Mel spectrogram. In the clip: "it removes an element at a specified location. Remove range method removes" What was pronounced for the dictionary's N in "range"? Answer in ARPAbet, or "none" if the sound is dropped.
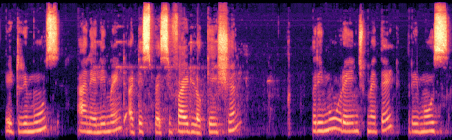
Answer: N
